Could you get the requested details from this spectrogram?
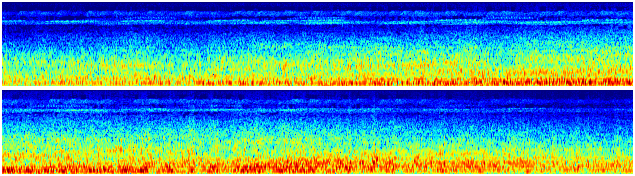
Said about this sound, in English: This is a recording uh, that I made in the Amazon uh, just north of Manaus. I was recording the biophony when a, a military jet flew very low overhead.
